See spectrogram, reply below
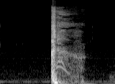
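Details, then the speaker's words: Adult man who says he can't stop coughing: a single abrupt, forceful cough with harsh explosive onset and short throaty tail against quiet room hum. "coughed on the last thing over there. I sound like Dana Holgerson from the West Virginia football team. I can't stop coughing."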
